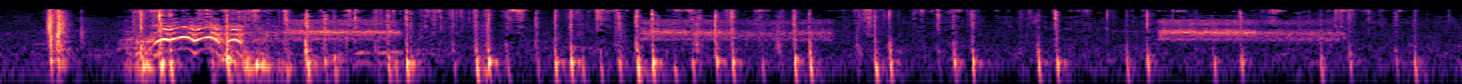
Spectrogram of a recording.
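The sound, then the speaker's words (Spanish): Horses ridden by hunters gallop off, their hooves pounding in quick, uneven clip-clops. Several loud whinnies break in over the hoofbeats. “Dos jinetes vuelven grupas a su encuentro prudente distancia, los jinetes hacen señas a Felipe que le responde con la mano y se aleja a galope.”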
